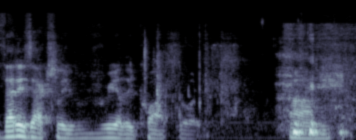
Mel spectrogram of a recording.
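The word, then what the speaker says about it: Golode: his surname is literally it's spelled g o l o d e yeah but it's just pronounced good yeah and everyone's like oh do you have a surname and he's like yeah good and they're like we're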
